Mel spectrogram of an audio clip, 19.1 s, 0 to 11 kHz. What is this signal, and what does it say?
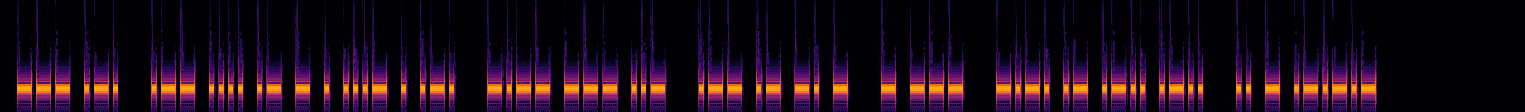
Morse code, heard as a keyed tone, about 20 wpm, 700 Hz. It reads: OR WHATEVER YOU WANT TO CALL IT.
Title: Sentences with 7-Word Phrases - Spoken Beginning - 20wpm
